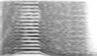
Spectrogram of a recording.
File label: OUCH, Anime Sound FX; COMIC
